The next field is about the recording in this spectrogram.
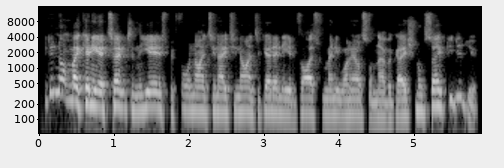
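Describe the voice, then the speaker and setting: A man's voice: medium pitch, lively intonation, quick pace, bright, forceful tone. Man playing a sardonic barrister, swooping delivery. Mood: sceptical, pressing. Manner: pointed, formal, rhetorical tag questions. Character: probing, sardonic male barrister at a public inquiry. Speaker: actor in an online table read. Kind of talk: courtroom-style cross-examination in a play reading.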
